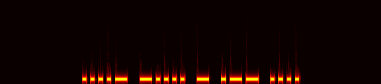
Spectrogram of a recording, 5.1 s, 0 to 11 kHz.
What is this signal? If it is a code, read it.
Morse code, heard as a keyed tone, about 21 wpm, 700 Hz. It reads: 46TWH
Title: Five Challenging Letter-Number Combinations 22wpm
